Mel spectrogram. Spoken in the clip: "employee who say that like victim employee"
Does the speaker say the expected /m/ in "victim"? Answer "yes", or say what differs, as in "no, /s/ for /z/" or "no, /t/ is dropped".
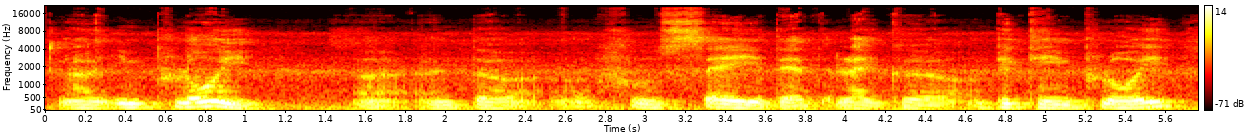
no, /m/ is dropped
